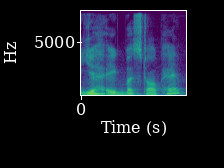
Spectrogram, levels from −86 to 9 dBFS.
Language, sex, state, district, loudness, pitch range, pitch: Hindi, male, Karnataka, Bangalore, -19 LUFS, 120-145 Hz, 130 Hz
